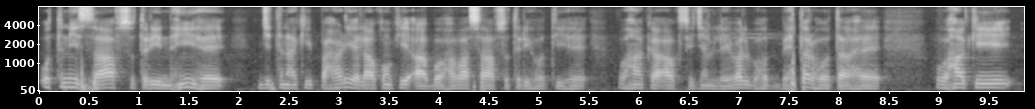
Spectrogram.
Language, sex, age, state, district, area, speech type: Urdu, male, 30-45, Uttar Pradesh, Balrampur, rural, spontaneous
